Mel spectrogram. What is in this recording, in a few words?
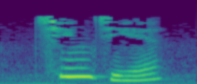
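"清洁", Mandarin Chinese; chinese flashcards; hsk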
